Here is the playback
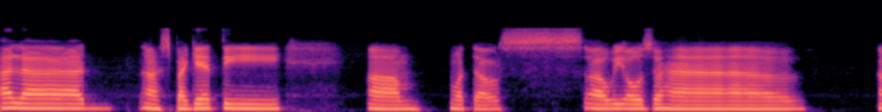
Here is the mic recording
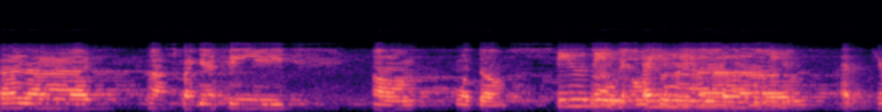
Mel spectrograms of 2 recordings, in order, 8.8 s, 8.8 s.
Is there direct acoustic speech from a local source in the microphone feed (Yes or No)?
Yes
